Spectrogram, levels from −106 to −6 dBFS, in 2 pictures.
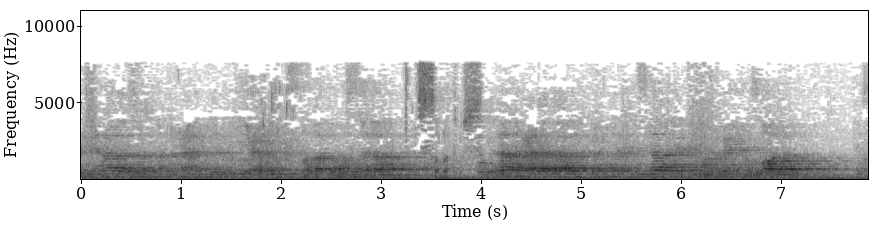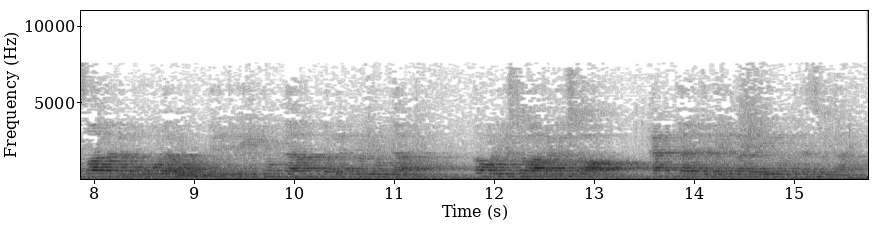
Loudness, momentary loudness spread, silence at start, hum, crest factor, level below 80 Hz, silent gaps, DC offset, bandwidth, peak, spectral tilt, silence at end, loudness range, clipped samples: -29 LUFS; 9 LU; 0 s; none; 18 dB; -40 dBFS; none; under 0.1%; 8 kHz; -12 dBFS; -6.5 dB/octave; 0 s; 3 LU; under 0.1%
